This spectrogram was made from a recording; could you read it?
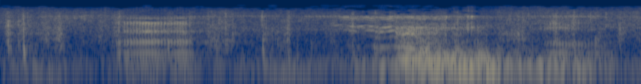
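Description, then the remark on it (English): A horse whinnies loudly as it is reined to a halt near a shack, a rising then wavering neigh, with snorting and a few hoof clops around it over a low rumbling background. “Leave the horses here.”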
